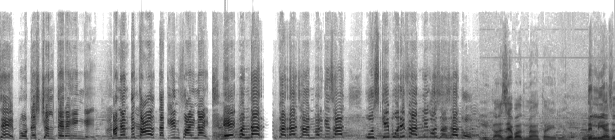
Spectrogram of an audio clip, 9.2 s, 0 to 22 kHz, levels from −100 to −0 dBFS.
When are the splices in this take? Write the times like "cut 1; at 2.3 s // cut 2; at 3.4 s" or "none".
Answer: cut 1; at 3.1 s // cut 2; at 7.2 s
